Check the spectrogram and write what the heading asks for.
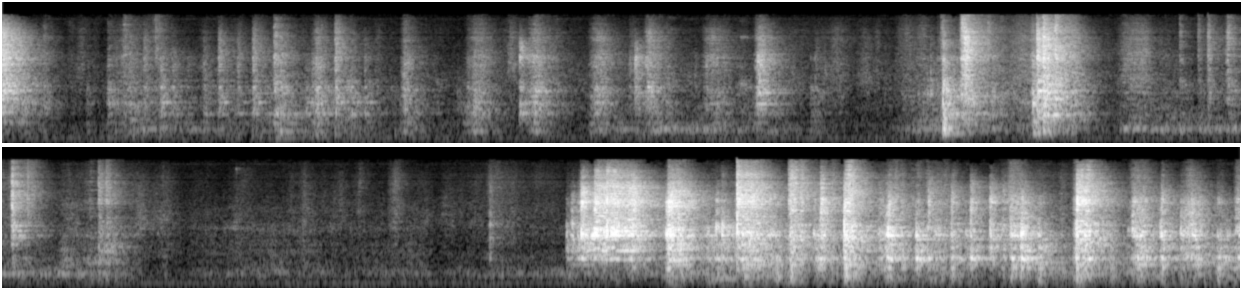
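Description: Metal clicking and scraping as a steel mesh guard is handled against the sheet and bolts are screwed into rivet nuts. There are scattered light clicks, a louder clatter about five seconds in, and from about nine seconds a dense run of rapid clicks and rattles.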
